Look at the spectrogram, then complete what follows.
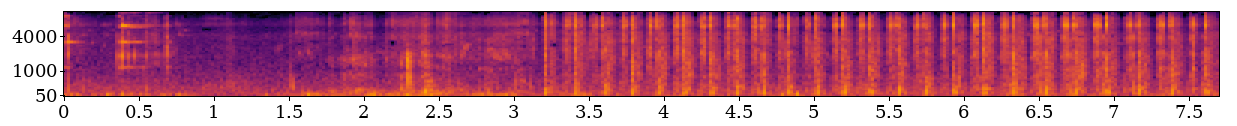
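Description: A few scattered clicks, then from about three seconds in a fast, even run of scratchy strokes, roughly eight a second: a metal digging tool scraping through dry soil around buried crystals.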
